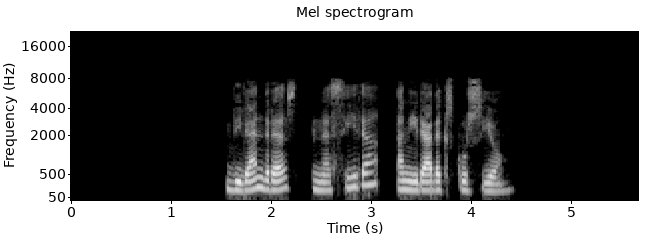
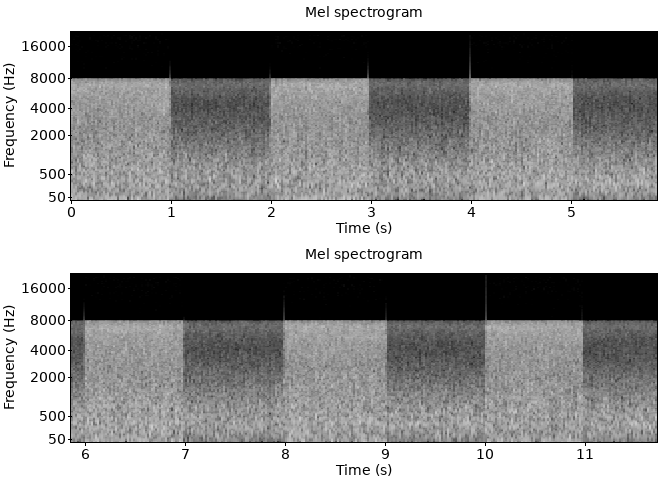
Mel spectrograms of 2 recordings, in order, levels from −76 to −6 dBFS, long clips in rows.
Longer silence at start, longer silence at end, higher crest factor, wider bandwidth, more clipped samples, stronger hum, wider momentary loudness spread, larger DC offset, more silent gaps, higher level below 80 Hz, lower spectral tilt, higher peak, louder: first, 1.55 s vs 0 s; first, 1.3 s vs 0 s; about the same, 20 dB vs 16 dB; second, 8.2 kHz vs over 20 kHz; neither; neither; second, 9 LU vs 12 LU; neither; neither; second, -62 dBFS vs -36 dBFS; first, -5.5 dB/octave vs -1 dB/octave; second, -4 dBFS vs 0 dBFS; second, -21 LUFS vs -15 LUFS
